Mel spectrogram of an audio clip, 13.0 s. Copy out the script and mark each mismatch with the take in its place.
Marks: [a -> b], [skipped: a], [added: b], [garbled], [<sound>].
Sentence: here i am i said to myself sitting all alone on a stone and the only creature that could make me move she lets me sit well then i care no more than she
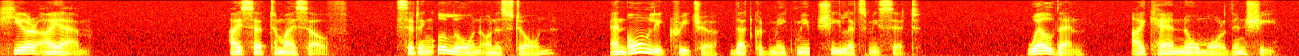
here i am i said to myself sitting [skipped: all] alone on a stone and [skipped: the] only creature that could make me [skipped: move] she lets me sit well then i care no more than she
